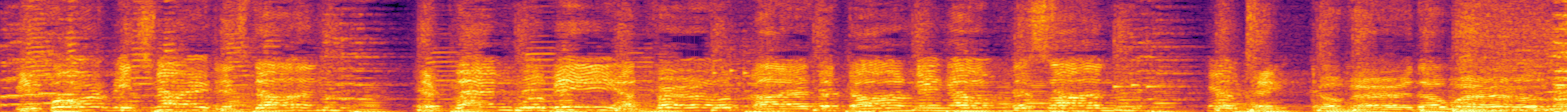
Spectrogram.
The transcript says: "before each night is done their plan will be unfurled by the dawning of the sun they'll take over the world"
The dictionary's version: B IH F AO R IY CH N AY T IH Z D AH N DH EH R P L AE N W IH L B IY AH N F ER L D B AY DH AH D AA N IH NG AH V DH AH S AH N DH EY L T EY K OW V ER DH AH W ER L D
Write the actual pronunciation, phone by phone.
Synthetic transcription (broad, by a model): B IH F AO R IY CH N AY T IH Z D AH N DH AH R P L AE N W IH L B IY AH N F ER L D B AY DH AH D AA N IH NG AH V DH AH S AH N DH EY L T EY K OW V ER DH AH W ER L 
